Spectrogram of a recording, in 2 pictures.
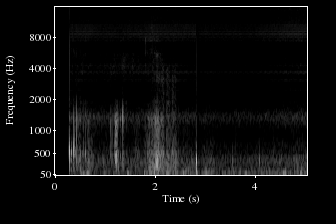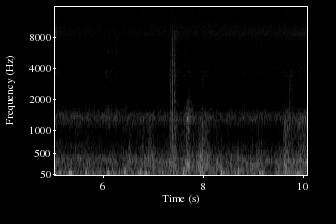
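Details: Own abdomen recorded for stomach growl and heartbeat sounds: low gurgling and rumbling with scattered clicks over steady body noise, ordinary bowel sounds (borborygmi).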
